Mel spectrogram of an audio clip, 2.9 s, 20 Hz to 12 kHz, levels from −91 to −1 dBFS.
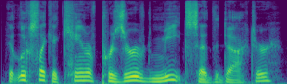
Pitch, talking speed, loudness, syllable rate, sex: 130 Hz, 230 wpm, -18 LUFS, 5.2 syllables/s, male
